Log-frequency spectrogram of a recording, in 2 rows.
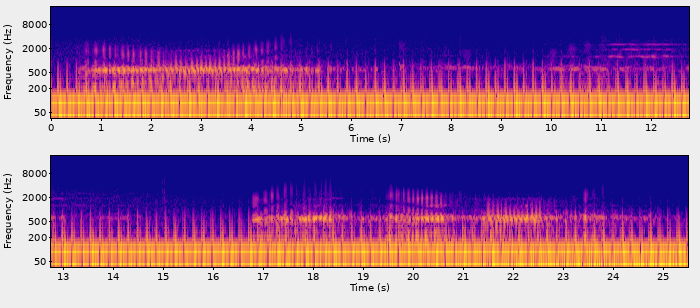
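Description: Electronic drone through a Synton Fenix 2 phaser, modulated and in feedback mode: a fast-pulsing low hum with a stack of overtones. Sweeping phaser bands rise and fall above it, strongest about a second in and again from about two-thirds of the way through.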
